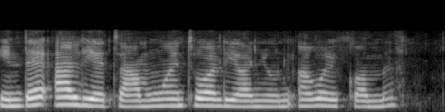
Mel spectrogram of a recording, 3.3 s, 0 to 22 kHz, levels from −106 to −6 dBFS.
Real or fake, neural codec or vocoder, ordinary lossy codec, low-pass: fake; codec, 16 kHz, 4.8 kbps, FACodec; none; 7.2 kHz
